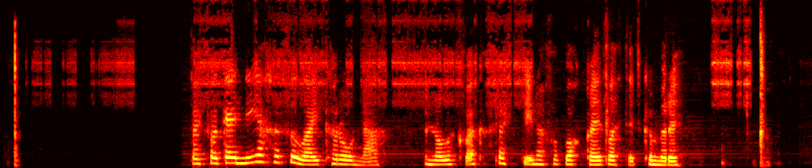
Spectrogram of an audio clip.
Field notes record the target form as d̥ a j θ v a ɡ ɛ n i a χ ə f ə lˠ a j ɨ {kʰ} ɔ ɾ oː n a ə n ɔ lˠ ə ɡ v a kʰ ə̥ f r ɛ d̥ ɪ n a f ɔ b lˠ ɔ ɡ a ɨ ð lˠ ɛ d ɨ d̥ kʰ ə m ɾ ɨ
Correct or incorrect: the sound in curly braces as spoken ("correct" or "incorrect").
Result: correct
